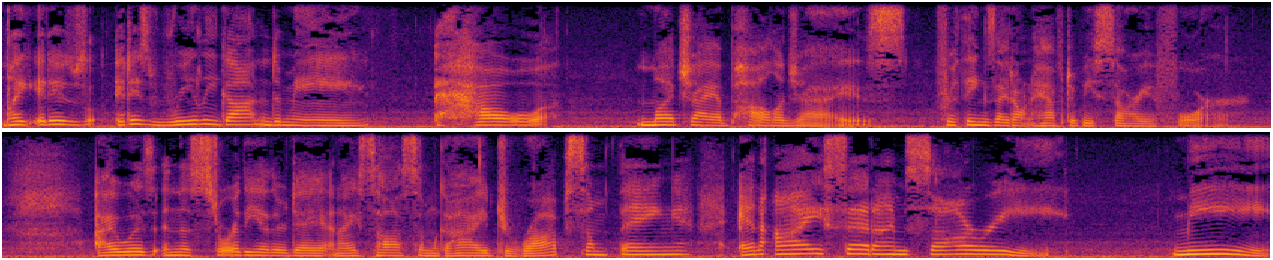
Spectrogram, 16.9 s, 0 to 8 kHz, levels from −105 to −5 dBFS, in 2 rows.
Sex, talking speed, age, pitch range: female, 150 wpm, 20-39, 160-240 Hz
